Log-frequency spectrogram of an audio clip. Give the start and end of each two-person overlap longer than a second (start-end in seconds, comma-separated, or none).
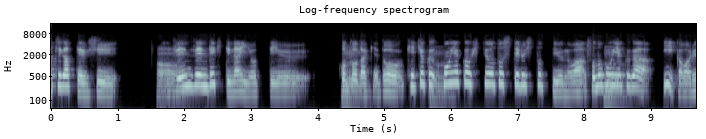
none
